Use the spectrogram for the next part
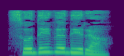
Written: ಸೊದೆಗದಿರ

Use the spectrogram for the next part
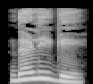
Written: ತಳಿಕೆ

